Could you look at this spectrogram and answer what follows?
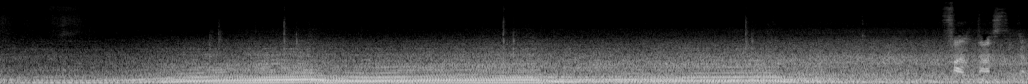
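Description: Audi SQ2 with a 2.0 TFSI engine, S-Tronic gearbox and quattro drive accelerates from inside the cabin, engine pitch rising and stepping through gearshifts, with someone talking over the steady engine drone.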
